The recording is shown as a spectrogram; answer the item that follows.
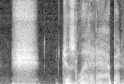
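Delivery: eerie, creepy whisper, close up. Reading a creepy line into someone's ear: creepy whisper. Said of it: "best to whisper in someone's ear".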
